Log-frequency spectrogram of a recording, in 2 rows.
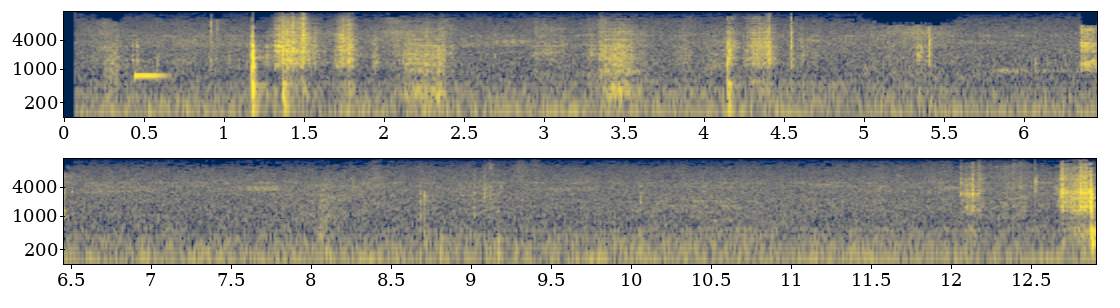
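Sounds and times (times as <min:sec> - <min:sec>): rustling and scraping: 0:01.2 - 0:05.6, 0:12.0 - 0:12.9.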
